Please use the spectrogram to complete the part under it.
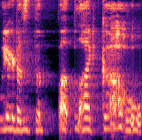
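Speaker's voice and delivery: stage whisper, the word "go" drawn out. A game player's character leans in toward him to ask a question: stage whisper. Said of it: "like whispers in like kind of like a stage whisper".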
